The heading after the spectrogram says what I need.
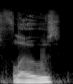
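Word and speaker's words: floe: Looks like a little fantasy world type thing on ice flows. So 3 that at least visually and with the people involved in them caught my attention. And that is spelled F-L-O-E. F-L-O-E. Flow.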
